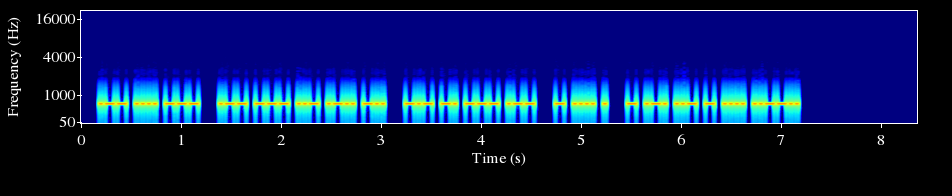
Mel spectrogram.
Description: Morse code, heard as a keyed tone, about 40 wpm, 700 Hz. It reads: WHO WOULD KNOW THE TRUTH?
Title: Sentences from Top 800 Words 40wpm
